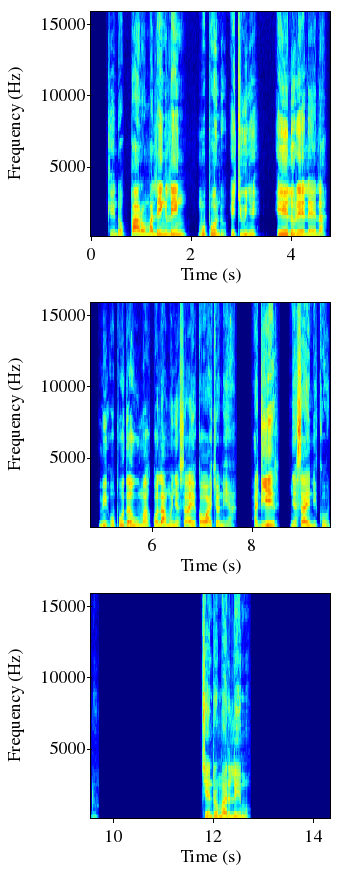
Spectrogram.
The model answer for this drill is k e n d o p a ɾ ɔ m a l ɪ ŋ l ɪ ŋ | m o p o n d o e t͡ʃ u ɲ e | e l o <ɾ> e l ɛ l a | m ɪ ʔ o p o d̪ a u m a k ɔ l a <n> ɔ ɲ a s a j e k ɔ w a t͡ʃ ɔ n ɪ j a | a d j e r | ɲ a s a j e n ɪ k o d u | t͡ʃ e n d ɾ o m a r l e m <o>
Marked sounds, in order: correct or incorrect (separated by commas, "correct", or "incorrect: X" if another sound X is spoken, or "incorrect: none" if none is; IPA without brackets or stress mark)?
correct, incorrect: m, correct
